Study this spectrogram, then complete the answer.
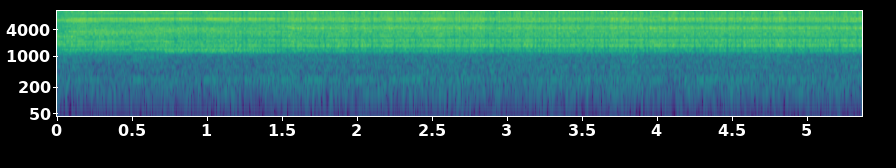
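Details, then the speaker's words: High-voltage generator powering a gas discharge tube (electron beam through near vacuum): steady hissing buzz with fizzing high edge and faint hum, crackling like a neon light. This is its normal running noise. "that noise that you hear that's just that high voltage generator if you ever put your ear next to a neon light it kind of makes a crackling noise as well"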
